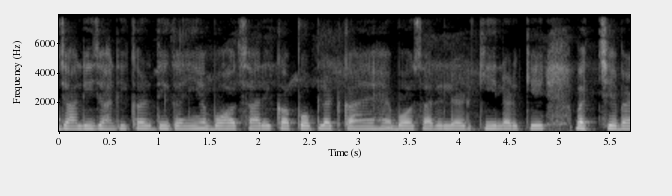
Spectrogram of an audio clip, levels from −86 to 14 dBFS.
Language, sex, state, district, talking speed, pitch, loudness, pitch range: Hindi, female, Odisha, Khordha, 180 wpm, 205 Hz, -21 LUFS, 200-210 Hz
